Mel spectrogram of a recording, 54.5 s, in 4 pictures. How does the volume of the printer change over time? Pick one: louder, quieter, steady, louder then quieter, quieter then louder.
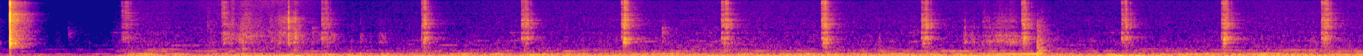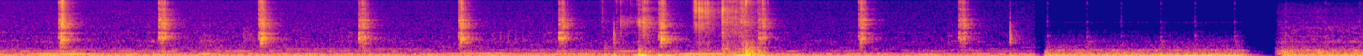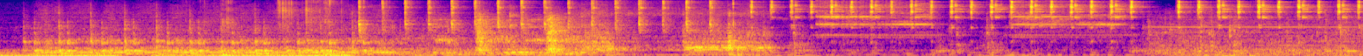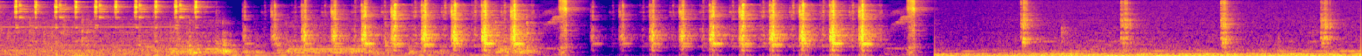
quieter.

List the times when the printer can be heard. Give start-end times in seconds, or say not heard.
26.4-46.2.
